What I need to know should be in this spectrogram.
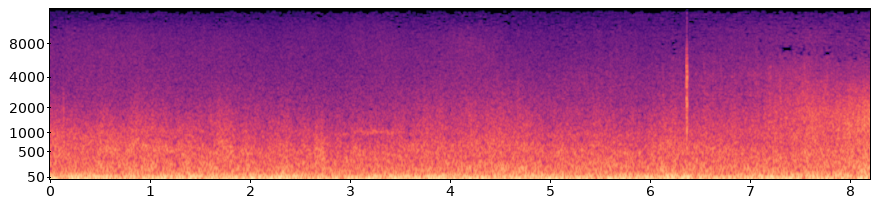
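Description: A volcanic eruption roars with a deep, steady rumble.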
